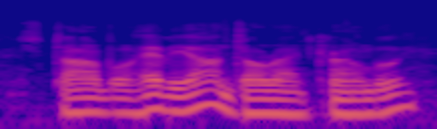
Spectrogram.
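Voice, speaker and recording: A man acting a calm, folksy frontier hero with a Southern drawl in a 1950s record audio play. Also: deep voice, highs cut off, natural voice. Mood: calm, friendly. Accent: American Southern frontier drawl. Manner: unhurried, plainspoken, homespun.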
